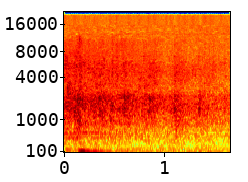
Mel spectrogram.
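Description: A crowd at a Madhya Pradesh government event applauds the Chief Minister: a steady, faint wash of clapping from a distance, low and even throughout with no voices over it.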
